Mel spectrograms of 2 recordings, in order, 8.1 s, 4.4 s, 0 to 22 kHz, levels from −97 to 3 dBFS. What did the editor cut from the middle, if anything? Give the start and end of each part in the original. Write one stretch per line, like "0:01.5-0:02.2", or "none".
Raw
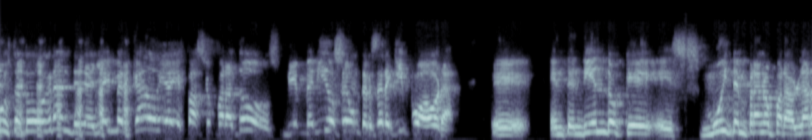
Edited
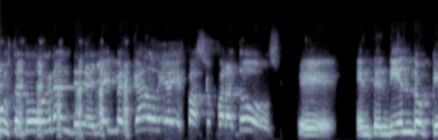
0:02.8-0:04.7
